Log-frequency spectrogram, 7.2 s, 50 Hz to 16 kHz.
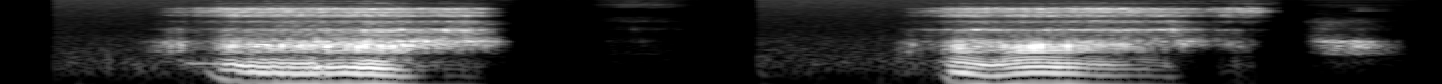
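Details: Two long, low rattling snores on the in-breath, each followed by a brief soft out-breath, about 17 breaths a minute: ordinary snoring.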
